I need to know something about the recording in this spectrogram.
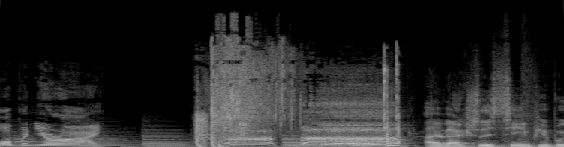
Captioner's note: Joe screaming; gasping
